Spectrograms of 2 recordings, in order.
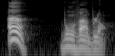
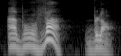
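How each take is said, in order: First: The stress is on the word un. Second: The stress is on the word vin. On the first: The quantity matters: just one. "La première fois, j'appuie sur un" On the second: Wine is wanted and nothing else. "c'est du vin que je veux et pas autre chose"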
